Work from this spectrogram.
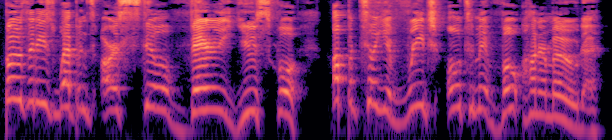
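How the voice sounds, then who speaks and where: A woman hosting a gaming video, giving casual, animated news commentary with informal talk and plenty of swearing. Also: fairly high pitch, normal speed.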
